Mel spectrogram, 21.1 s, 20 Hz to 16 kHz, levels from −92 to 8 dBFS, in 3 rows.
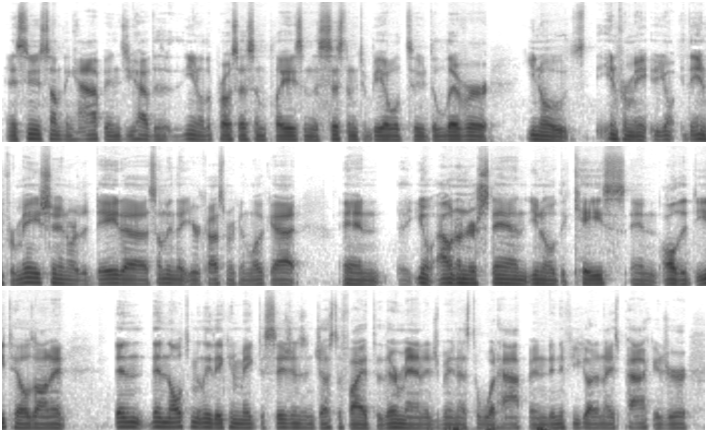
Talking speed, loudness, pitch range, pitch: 225 wpm, -23 LUFS, 95-105 Hz, 100 Hz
